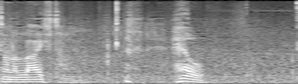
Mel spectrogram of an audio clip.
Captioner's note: chuckles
